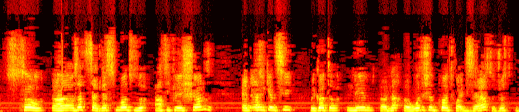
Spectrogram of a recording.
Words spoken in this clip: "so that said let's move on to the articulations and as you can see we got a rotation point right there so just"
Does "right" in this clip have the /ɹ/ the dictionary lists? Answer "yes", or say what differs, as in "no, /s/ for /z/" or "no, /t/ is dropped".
no, /w/ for /ɹ/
